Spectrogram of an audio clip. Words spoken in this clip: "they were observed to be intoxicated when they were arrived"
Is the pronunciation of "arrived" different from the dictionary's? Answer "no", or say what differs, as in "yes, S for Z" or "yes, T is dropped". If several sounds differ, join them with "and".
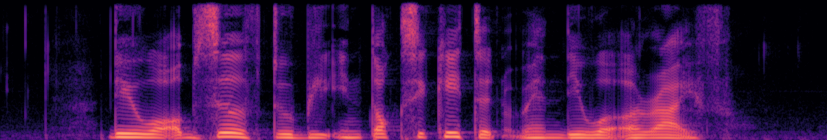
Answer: yes, D is dropped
